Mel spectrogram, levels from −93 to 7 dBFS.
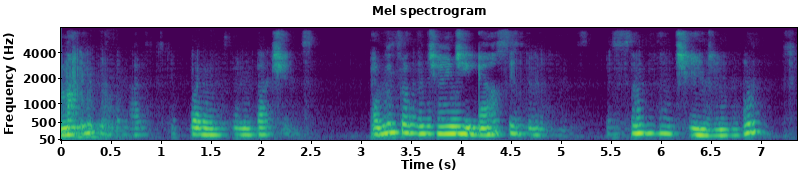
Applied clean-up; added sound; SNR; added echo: neural mask model DeepFilterNet 3.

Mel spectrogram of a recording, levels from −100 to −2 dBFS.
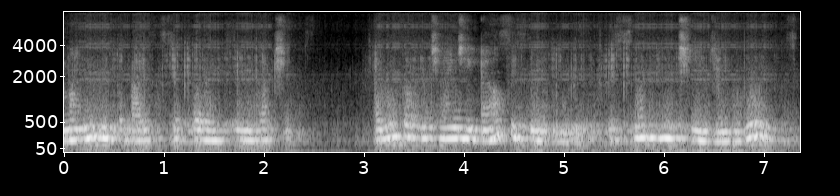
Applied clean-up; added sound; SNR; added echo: neural separator model SepFormer DNS4.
